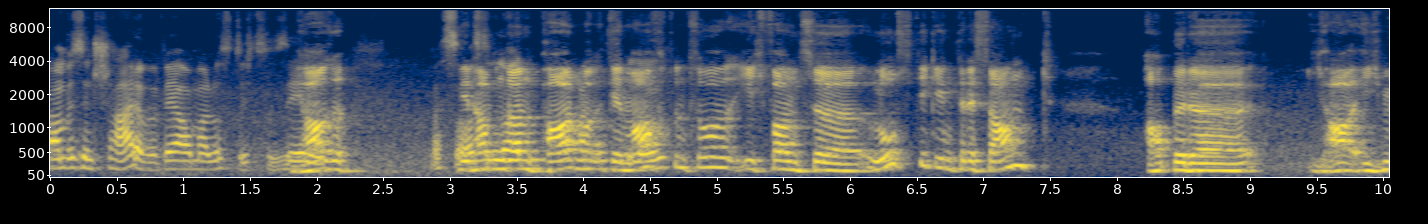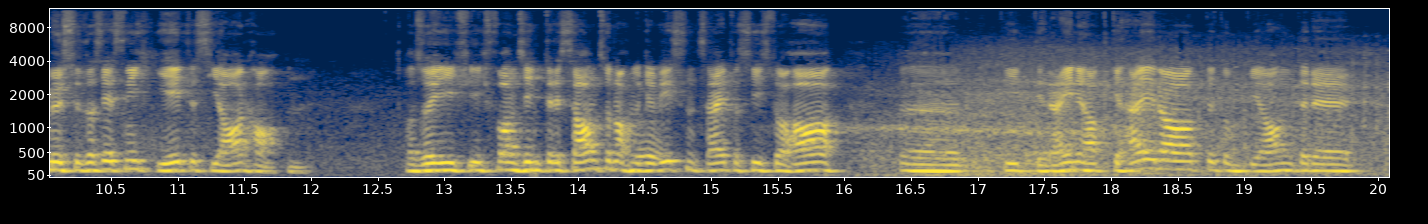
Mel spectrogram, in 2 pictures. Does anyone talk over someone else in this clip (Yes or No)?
Yes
